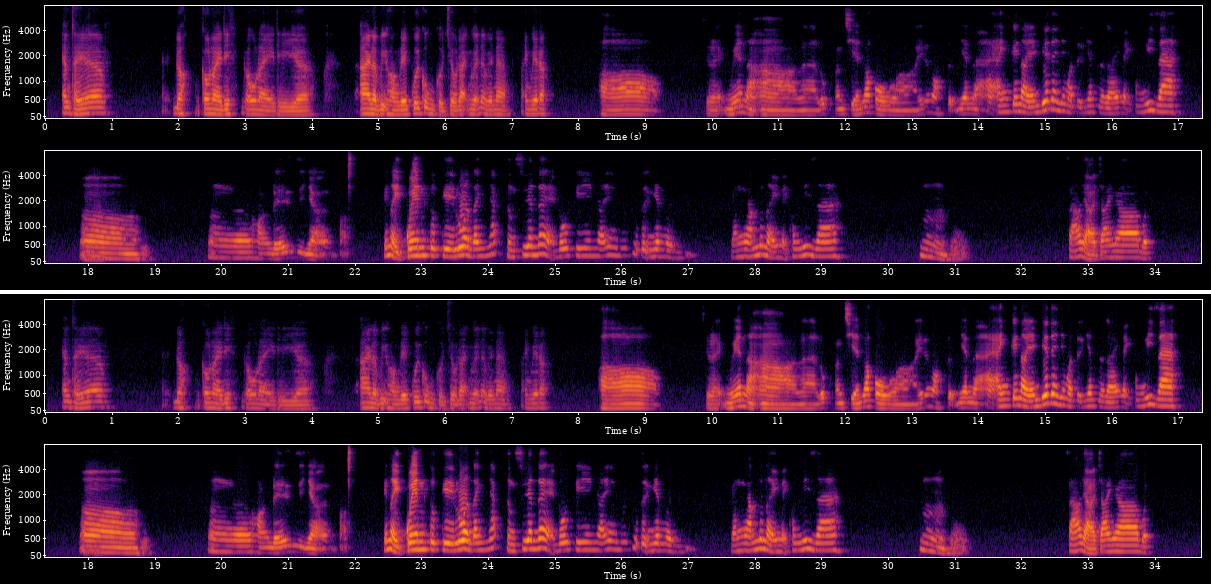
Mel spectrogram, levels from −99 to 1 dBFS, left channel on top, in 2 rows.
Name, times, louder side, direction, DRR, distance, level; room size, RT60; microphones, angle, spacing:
voice 1, 0.2-1.0 1.9-4.0 4.7-7.5 17.9-18.2, left 6 dB, 85° left, 0.4 m, -35 dB
voice 2, 8.3-9.2 9.9-17.0 17.9-18.9 19.8-21.9 22.4-27.1 27.6-29.3 30.5-31.2 32.7-33.9, right 3 dB, 50° right, 0.6 m, -32 dB
3.9 x 3.0 x 4.2 m
head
